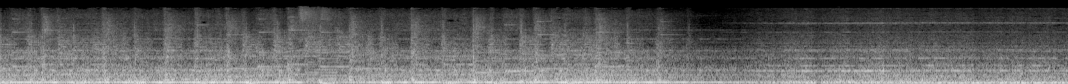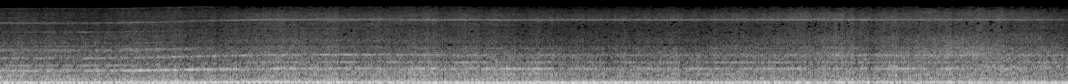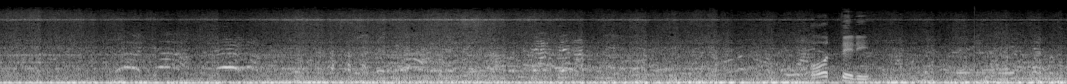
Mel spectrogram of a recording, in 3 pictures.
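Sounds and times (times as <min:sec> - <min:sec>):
high whine: 0:00.0 - 0:22.7
train coaches rumbling: 0:00.0 - 0:32.0.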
